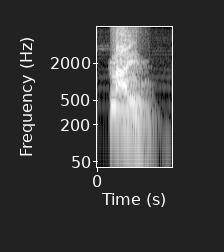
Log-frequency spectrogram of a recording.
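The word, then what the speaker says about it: climb: তাহলে আমরা বুঝতে পারলাম যে তাহলে এম এবং বি যদি পাশাপাশি থাকে এবং এই বি এর পরে যদি কোন ভাওয়েল যদি না থাকে তাহলে বি এর উচ্চারণ হবে না। এর পরের উদাহরণ আমরা দেখে নেই। ক্লাইম ক্লাইম ক্লাইম কল আকার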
